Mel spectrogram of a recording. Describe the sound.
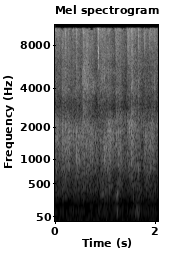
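Audience applause after a group exercise: a faint, steady wash of many hands clapping together, continuous from start to end with no voices.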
